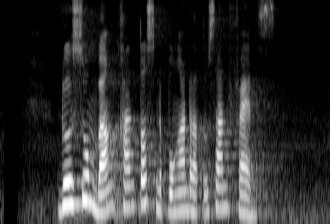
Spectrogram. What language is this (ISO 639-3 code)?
sun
